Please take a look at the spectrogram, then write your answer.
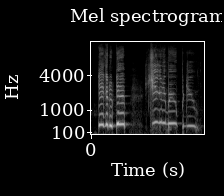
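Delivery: very high squeaky scat; silly nonsense noises. Pretend. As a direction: squeak out playful filler syllables. Silly nonsense between bits.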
